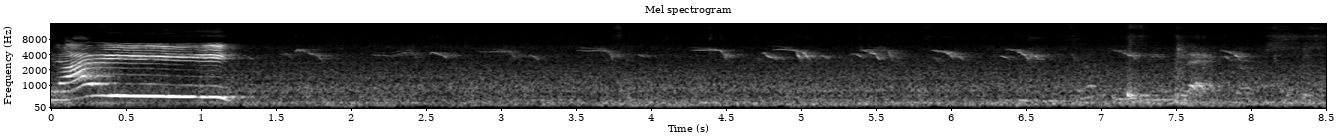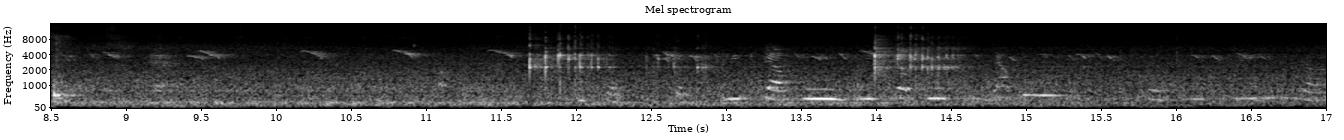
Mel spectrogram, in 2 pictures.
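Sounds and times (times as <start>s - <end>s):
steady background hiss: 0.0s - 17.0s
small bird chirping: 1.2s - 17.0s.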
